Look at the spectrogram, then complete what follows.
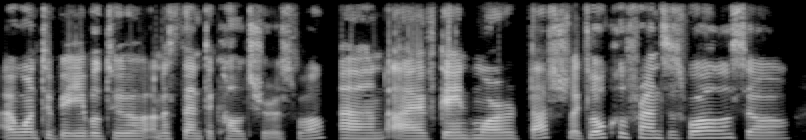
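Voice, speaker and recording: Casting: young woman, Austrian German accent, smooth clear tone, close dry sound, thoughtful casual guest. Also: on the low side, fairly even intonation, moderate pace, no room sound. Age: young adult. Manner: reflective, frequent "like" and soft laughs. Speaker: podcast guest. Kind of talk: casual interview chat. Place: apartment on a high floor.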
